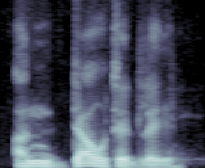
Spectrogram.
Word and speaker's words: undoubtedly: Undoubtedly.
